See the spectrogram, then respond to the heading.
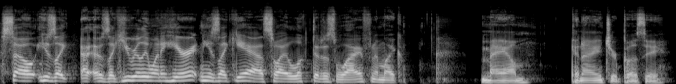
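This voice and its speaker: A man's voice: mid-range voice, a little fast. A man in his twenties from Illinois, telling crude stories in a casual chat. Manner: animated, crude storyteller.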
